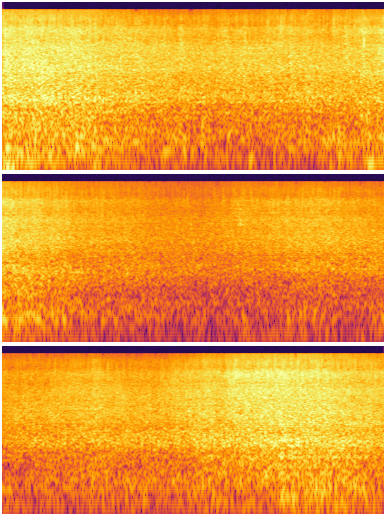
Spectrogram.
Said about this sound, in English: Look at the vast blue ocean. You take comfort in how the waves always keep going.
